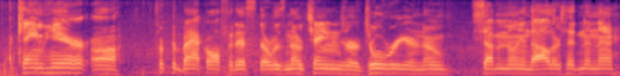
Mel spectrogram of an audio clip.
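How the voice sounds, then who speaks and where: A man with an American accent speaks at a medium pitch in a monotone, flat way, over noticeable background noise. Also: moderate pace. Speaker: scrap metal collector vlogger. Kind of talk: casual vlog narration.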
